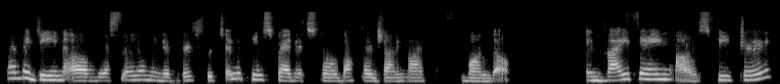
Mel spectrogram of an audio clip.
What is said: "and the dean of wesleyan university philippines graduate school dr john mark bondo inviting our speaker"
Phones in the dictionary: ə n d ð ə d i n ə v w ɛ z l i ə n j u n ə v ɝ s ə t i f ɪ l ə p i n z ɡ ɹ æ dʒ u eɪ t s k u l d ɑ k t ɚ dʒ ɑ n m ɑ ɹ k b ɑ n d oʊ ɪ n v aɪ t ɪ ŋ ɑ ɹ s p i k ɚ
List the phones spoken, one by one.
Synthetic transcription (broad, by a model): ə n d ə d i n ə v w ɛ s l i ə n j u n ə v ɝ s ə t i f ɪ l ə p i n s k ɹ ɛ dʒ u t s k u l d ɑ k t ɚ dʒ ɑ n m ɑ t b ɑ n d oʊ ɪ n v aɪ t ɪ ŋ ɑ w s p i k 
